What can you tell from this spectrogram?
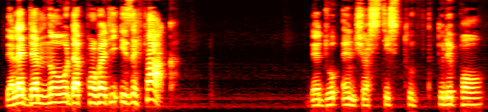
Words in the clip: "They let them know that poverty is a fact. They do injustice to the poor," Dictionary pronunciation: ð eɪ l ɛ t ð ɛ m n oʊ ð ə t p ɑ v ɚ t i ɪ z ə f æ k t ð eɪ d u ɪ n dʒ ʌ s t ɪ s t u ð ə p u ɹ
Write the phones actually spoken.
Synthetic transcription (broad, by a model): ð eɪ l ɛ t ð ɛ m n oʊ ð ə t p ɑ p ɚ t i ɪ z ə f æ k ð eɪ d u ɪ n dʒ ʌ s t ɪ s t u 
